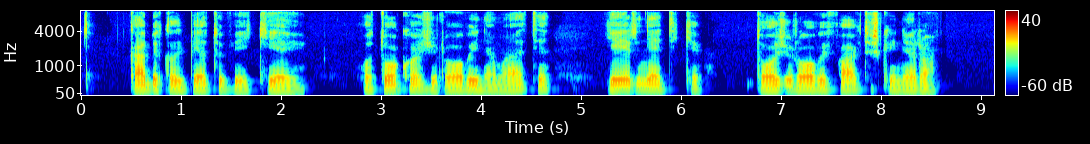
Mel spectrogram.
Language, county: Lithuanian, Telšiai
